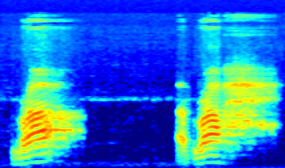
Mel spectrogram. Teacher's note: Ra-nya ditaruh di atas gusi. Rah gitu ya.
